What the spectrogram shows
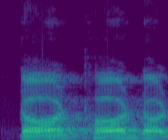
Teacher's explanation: ट ठ ड ढ, जीभ को मोड़ के बोल रहे हैं तो मूर्धन्य हुआ ना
